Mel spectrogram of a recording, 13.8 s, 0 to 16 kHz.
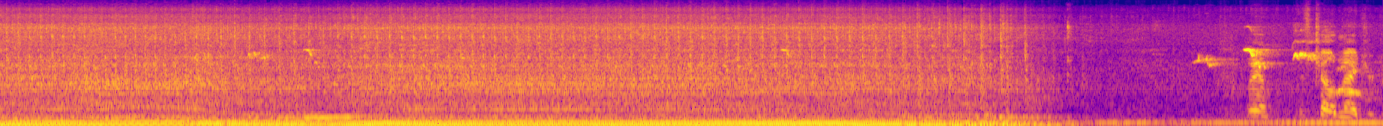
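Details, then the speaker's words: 1962 Hyster Pioneer 60 forklift after Zenith single-barrel carburetor rebuild, cold start with hand choke: steady low rumble at even idle, no miss, knock or hunting; runs smoothly, like a top. "we need this to say it does run and it runs like a top so you'll see this again"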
